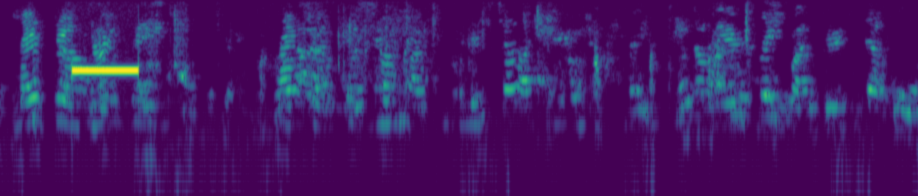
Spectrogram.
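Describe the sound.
A single short, steady answering-machine beep rings out at a medium-high pitch, lasting about half a second, amid tinny telephone-line voices talking before and after it.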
